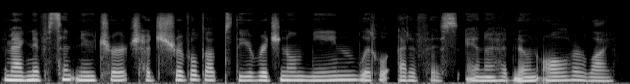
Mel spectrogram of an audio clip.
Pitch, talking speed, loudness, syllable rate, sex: 190 Hz, 180 wpm, -18 LUFS, 5.3 syllables/s, female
